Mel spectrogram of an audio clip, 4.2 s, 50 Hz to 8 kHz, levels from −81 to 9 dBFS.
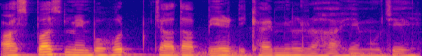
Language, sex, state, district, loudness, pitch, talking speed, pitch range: Hindi, male, Arunachal Pradesh, Lower Dibang Valley, -19 LUFS, 115 Hz, 155 wpm, 105-120 Hz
